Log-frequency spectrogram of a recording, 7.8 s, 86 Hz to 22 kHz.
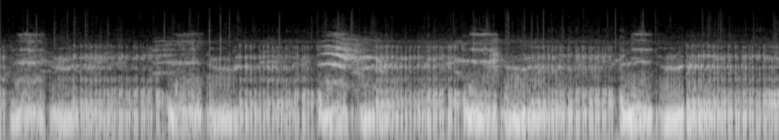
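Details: Australian koalas courting, on an old 1968 vinyl recording: a long, continuous run of deep, pulsing, grunting bellows, harsh and snoring, broken by short inhaled gasps every second or so.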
